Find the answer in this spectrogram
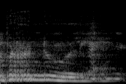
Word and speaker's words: Bernoulli: Francesco Bernoulli. No wonder there's a crowd. Wait, why do you know his name? Don't say it like that. It's 3 syllables, not 10.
